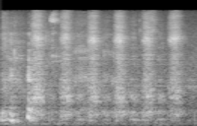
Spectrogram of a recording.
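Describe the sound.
A voice imitates rapid panting, the breathing taught in a childbirth preparation course, about seven quick breathy huffs in a steady rhythm, moderately loud, with no words spoken.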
